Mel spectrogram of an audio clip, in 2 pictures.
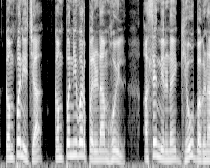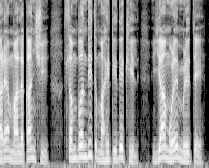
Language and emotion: Marathi, neutral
